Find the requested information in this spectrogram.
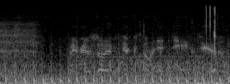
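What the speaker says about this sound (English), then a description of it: "I'm actually going to pick a fairly good spot to call in a chopper gunner" A chopper gunner helicopter called in during a Call of Duty: Black Ops match, its rotor a steady rapid low thump under game effects, with a voice talking over it.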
